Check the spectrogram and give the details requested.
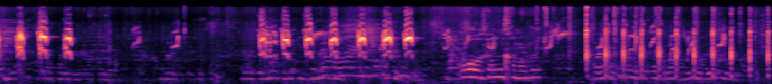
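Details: Feeding grey francolin chicks give bursts of rapid, high, piercing peeps, five to six in a quick run, then pauses and a fast series of sharp chirps. Low voice-like murmurs run underneath.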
